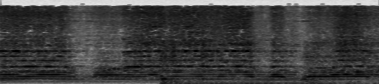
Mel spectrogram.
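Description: A westbound passenger train runs steadily: a continuous, loud rumble of wheels and engine, with sustained droning tones layered over it. No one speaks.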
